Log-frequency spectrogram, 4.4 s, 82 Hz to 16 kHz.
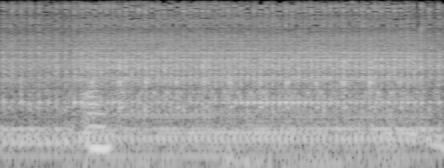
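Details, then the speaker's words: Juki DDL-8700 industrial sewing machine running: fast, fairly even ticking hum, about four beats a second, under the machine's whir; the oil pump pumping oil, a normal oil pump sound. "can hear the pump right now going to maybe that's what people were talking about but normally I don't hear it because I usually have something going on TV"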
